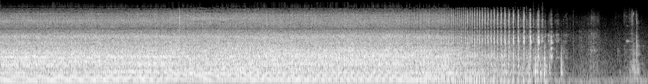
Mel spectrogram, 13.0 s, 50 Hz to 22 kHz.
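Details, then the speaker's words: Roadside-found Lawn-Boy mower, 149 cc engine, started on carburetor after fuel line flush: racing at fast steady high speed, then cut and coasting to a stop; idle speed set far too high. "um it was uh the idol was very high i mean the speed was very high"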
